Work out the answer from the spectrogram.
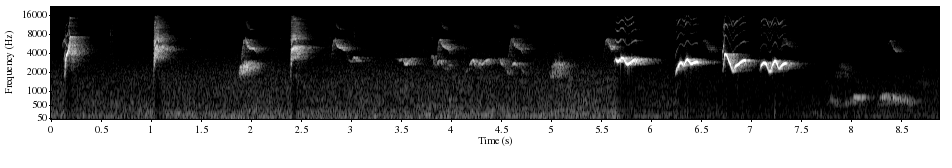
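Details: A male Gouldian finch kept as a lure bird sings sharp high chips, then a rapid series of louder wavering whistles. The phrase ends in soft low notes.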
